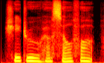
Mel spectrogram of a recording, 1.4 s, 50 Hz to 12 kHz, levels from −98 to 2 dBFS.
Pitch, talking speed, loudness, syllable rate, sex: 165 Hz, 170 wpm, -22 LUFS, 4.1 syllables/s, female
